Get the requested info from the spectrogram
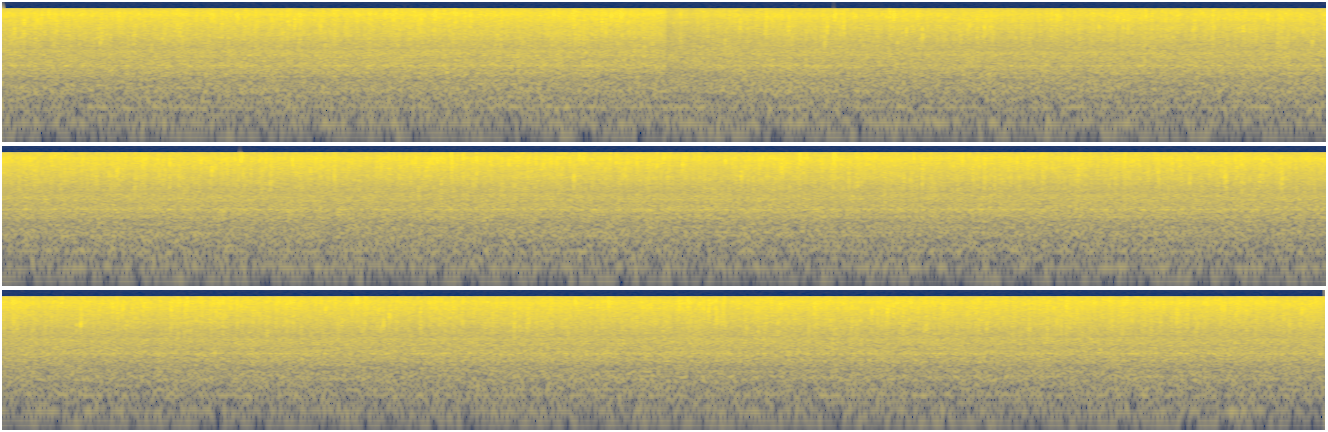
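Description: Rain falling steadily on a flooded street, with motor traffic running underneath.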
